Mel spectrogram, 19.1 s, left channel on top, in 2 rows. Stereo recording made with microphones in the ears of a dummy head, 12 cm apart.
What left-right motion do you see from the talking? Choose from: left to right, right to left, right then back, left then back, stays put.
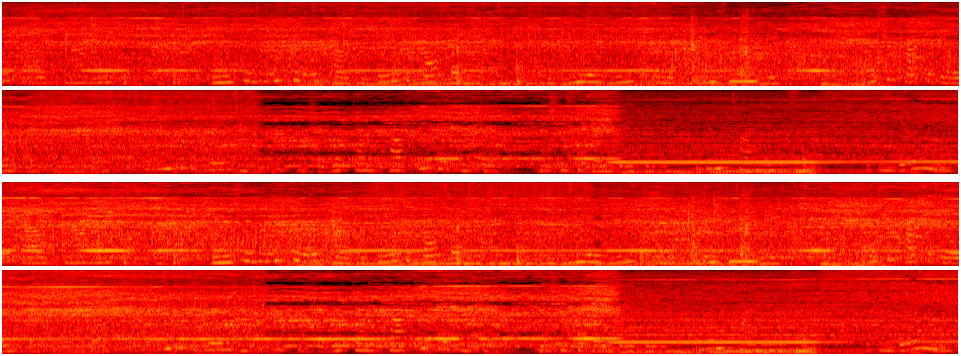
right to left.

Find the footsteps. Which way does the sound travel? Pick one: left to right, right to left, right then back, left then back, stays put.
left then back.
